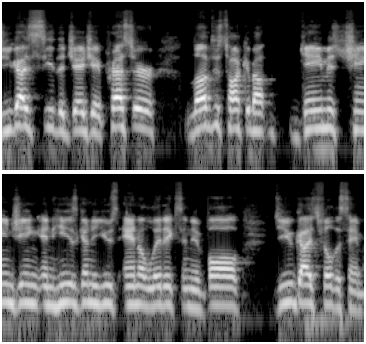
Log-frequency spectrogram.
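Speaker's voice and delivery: ordinary talk, nothing marked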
